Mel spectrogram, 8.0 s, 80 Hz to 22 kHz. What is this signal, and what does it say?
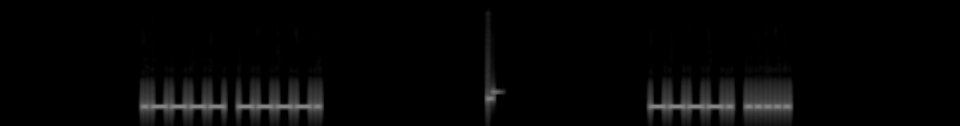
Morse code, heard as a keyed tone, about 30 wpm, 700 Hz. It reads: 19 95
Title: Numbers - 2-Digit 30wpm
